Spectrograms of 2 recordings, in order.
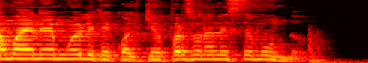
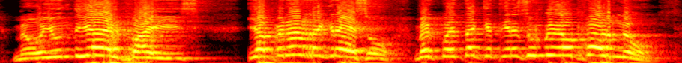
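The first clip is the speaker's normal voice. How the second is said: much higher, louder mock tirade; angry friend; 11 semitones higher, 11 dB louder than usual. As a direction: imitate Carlos scolding in outrage. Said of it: "se enojó hasta la chimba".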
